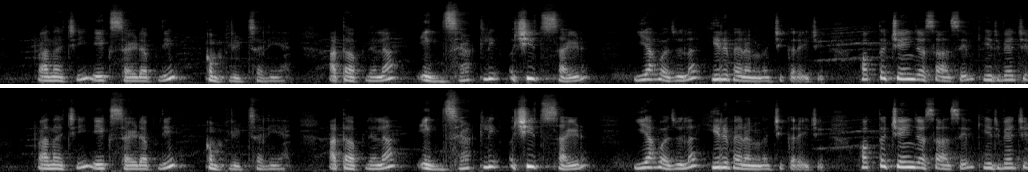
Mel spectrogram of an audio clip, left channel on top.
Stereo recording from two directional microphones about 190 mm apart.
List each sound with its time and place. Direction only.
0.3 s a woman's voice: 15° right (ahead or behind)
